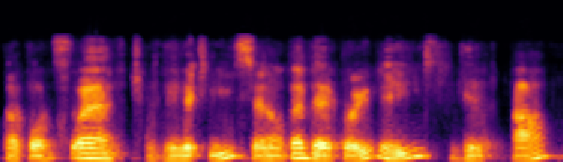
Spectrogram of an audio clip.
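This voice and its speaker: A man's voice: lowish voice, lively intonation, fairly quick, husky. A man with a Québécois French accent, chatting casually to viewers as he scratches lottery tickets and reads the letters out one by one.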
